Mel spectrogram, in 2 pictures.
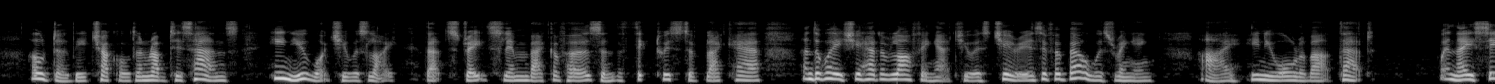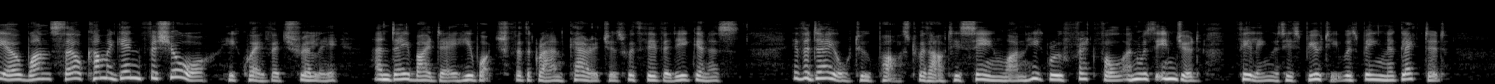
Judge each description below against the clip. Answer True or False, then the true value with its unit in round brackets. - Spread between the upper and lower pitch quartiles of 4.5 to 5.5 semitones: True (4.8 semitones)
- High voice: True (200 Hz)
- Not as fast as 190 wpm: False (195 wpm)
